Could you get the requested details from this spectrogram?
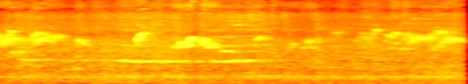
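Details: Red-whiskered bulbul, "lân hầu bò" song style: short bright warbled notes in quick succession over a low steady hum.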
